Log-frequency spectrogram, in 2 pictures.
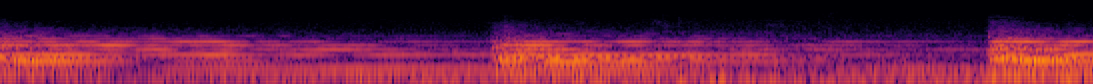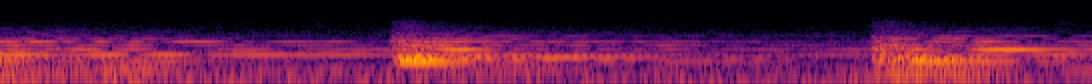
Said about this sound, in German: Es ist die größte profan genutzte Glocke Berlins.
